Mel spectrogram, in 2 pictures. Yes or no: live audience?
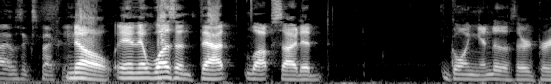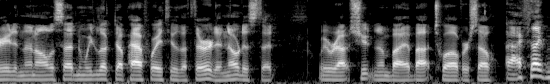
no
